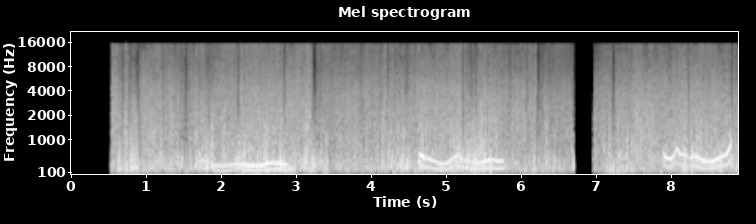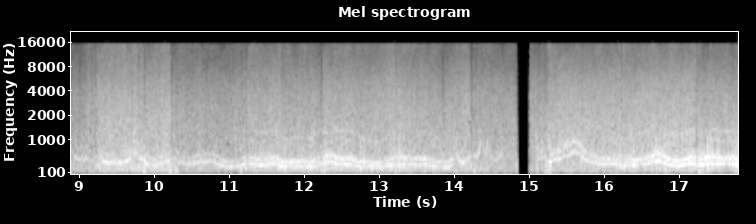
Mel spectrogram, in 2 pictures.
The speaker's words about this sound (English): And this particular phonautogram was recorded in September 1878, and it is labeled in writing, quote, "Metropolitan Elevated Railroad from 40 feet away."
